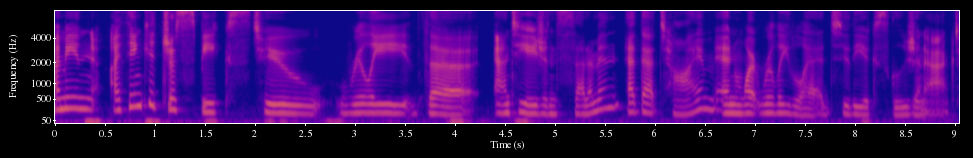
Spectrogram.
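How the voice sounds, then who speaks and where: A woman's ordinary speaking voice, medium in pitch, with lively intonation, a fairly slow pace, hardly any pauses, and a very clean recording over a silent background. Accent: Canadian. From Vancouver, Canada. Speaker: museum director. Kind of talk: interview.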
